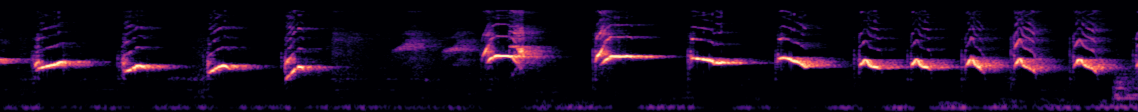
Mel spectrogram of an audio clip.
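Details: Leafbird lure song for untrained green leafbirds: several downslurred whistles, a softer scratchy passage, then an accelerating chain of ringing whistled notes about three per second.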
